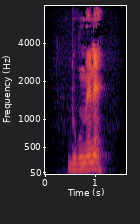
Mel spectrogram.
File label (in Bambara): "dugumene", animaux; afrikalan; lecture bm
